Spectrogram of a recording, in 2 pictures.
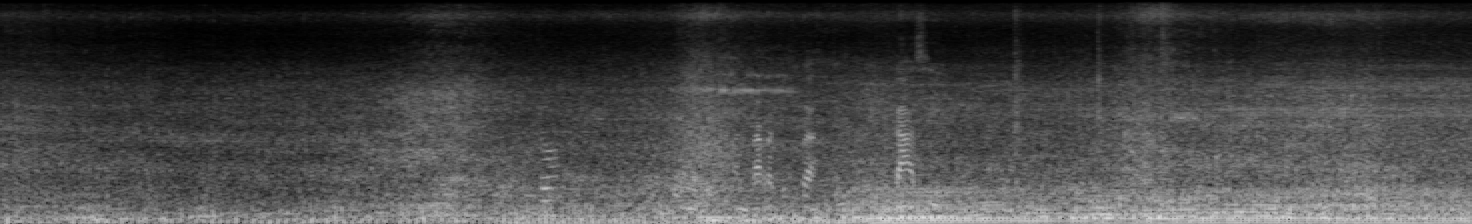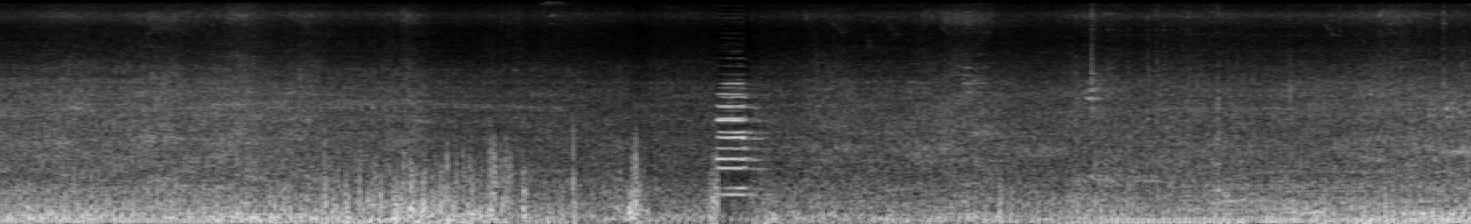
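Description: Steady engine and road rumble of a vehicle driving through light traffic, with a short single horn toot about three quarters of the way through.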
